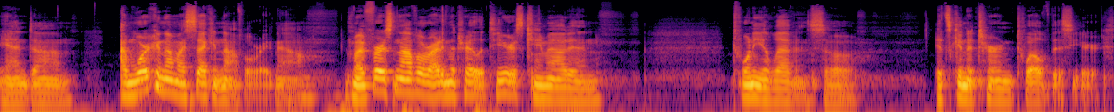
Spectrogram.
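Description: A man with an American accent speaks with vocal fry and very wide pitch swings. His loudness swings widely, broken by long, frequent pauses. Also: medium pitch for a man, moderate pace. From US Southeast (North Carolina, Georgia). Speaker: novelist. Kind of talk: interview. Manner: halting, many restarts.

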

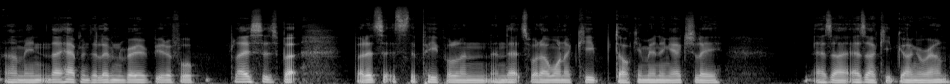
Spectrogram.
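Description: A man with a New Zealand accent talks at a fairly quick pace and a fairly low pitch, in a dark, mellow tone. His intonation is monotone and flat, his loudness very even, and the sound dry and close with no echo. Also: quiet background. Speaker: snowboarding photographer. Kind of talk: casual interview chat. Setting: in person at a Swiss ski resort. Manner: halting, with frequent repetitions.

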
